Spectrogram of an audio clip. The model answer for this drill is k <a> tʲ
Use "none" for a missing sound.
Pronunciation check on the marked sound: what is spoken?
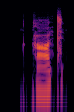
ã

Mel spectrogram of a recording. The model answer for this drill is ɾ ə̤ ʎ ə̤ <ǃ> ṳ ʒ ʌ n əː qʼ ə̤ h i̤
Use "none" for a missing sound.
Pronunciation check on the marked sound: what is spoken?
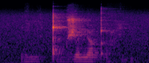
ǃ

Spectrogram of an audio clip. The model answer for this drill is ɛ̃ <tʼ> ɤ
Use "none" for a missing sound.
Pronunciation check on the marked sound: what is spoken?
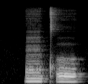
tʼ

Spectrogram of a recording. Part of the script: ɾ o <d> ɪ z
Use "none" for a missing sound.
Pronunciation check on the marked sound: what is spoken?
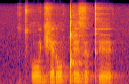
ǃ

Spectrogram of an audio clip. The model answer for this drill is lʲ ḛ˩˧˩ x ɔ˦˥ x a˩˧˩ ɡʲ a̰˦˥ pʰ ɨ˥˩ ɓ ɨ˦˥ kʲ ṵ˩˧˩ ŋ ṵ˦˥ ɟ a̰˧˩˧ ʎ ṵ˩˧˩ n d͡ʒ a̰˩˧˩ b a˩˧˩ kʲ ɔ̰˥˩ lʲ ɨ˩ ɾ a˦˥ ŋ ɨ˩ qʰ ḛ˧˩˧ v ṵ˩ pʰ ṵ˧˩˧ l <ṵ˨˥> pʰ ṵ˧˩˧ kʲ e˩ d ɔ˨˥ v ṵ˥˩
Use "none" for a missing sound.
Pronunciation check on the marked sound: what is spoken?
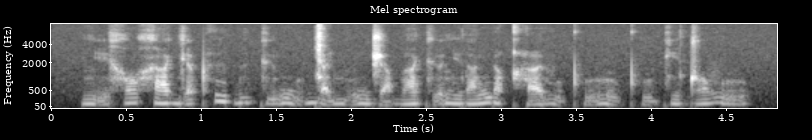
ṵ˧˩˧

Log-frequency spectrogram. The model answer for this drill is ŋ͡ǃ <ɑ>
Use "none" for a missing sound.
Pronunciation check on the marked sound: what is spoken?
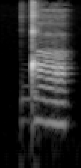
a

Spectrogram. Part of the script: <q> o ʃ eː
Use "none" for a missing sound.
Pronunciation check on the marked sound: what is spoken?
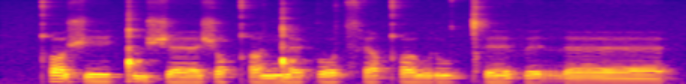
qʰ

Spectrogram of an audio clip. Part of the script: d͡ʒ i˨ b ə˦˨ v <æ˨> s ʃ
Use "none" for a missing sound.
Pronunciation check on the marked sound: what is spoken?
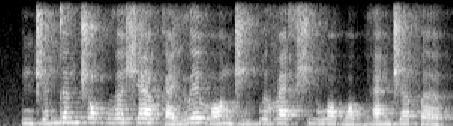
æ˦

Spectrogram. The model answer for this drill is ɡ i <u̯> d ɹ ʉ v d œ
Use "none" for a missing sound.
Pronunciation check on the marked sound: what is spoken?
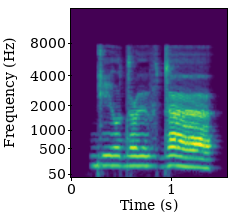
u̯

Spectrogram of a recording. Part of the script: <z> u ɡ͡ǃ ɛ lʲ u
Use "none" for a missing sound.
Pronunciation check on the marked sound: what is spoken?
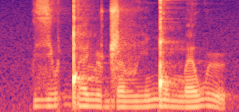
zʲ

